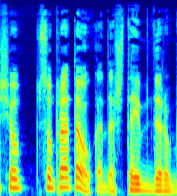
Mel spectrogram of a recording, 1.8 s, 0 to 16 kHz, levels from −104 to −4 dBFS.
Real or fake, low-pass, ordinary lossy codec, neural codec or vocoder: real; 14.4 kHz; MP3, 64 kbps; none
